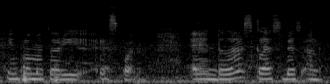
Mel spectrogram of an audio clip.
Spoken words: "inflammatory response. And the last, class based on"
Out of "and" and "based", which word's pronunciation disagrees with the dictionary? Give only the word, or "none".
based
